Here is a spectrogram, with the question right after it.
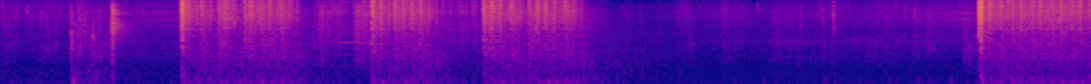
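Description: Gunfire from the video game Gray Zone Warfare: loud bursts of automatic fire that come in several separate volleys with short gaps between them, and a few single sharp shots. There is a quieter stretch near the middle before another close burst at the end.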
